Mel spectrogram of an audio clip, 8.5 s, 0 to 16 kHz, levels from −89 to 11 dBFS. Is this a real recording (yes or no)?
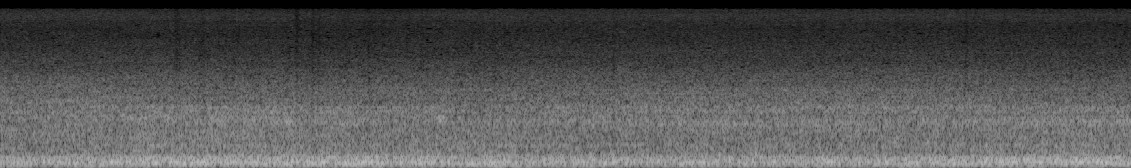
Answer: yes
